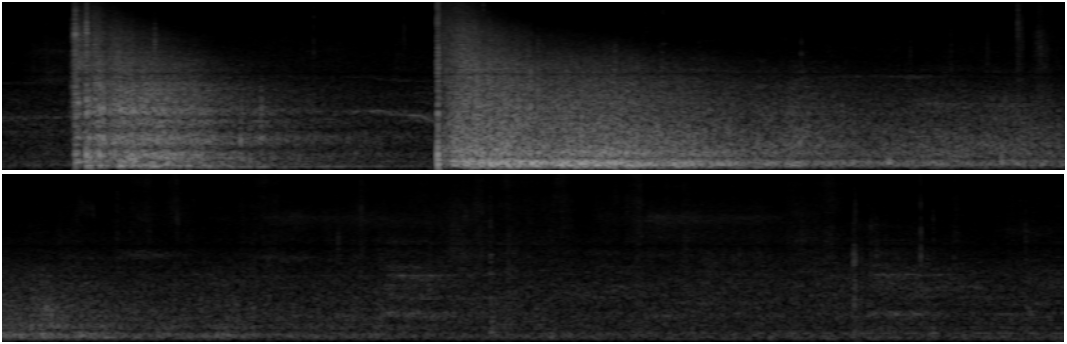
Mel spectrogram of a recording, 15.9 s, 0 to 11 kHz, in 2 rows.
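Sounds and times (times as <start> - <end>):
fireworks bangs with rolling echo: 0.5 - 10.9.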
